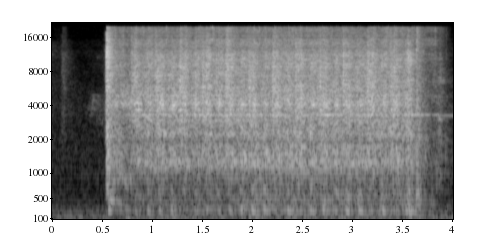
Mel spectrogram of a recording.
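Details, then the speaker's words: Freshly rebuilt VW Type 1 1776cc flat-four on a bench stand at first start, static timing set near 10°: even starter cranking for about three seconds with no knocks or grinding; normal cranking before the engine starts. "we have oil pressure 30 all the way up to 40"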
